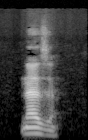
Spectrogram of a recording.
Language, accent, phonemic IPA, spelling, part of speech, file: French, France, /naz/, naze, adjective / noun, LL-Q150 (fra)-naze.wav
- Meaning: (adjective) 1. worthless; useless; lame 2. knackered; beat; exhausted; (noun) loser, moron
